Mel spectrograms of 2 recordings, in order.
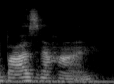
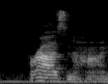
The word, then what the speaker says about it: Brosnahan: and dead to me rachel i cannot ever say her name rachel bosnahan braznahan there's an r there desiree and the marvelous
